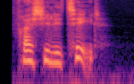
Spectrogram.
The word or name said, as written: fragilitet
